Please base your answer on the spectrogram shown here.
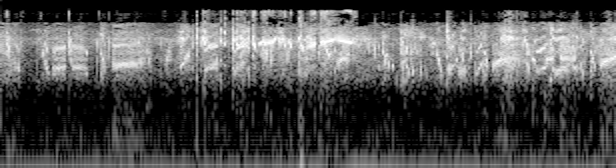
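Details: Swiftlet lure call played outside to bring birds to nest houses: dense high twitter with a wavering, thin whistled trill rising over the crowd midway, chatter steady throughout.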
